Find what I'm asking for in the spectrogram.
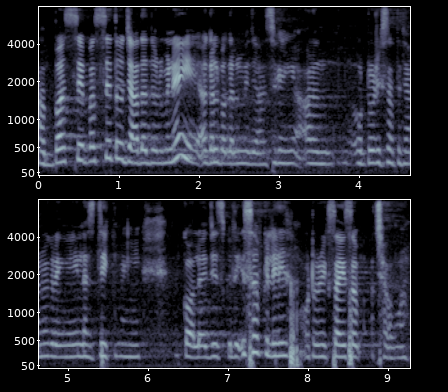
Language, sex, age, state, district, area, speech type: Maithili, female, 18-30, Bihar, Purnia, rural, spontaneous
